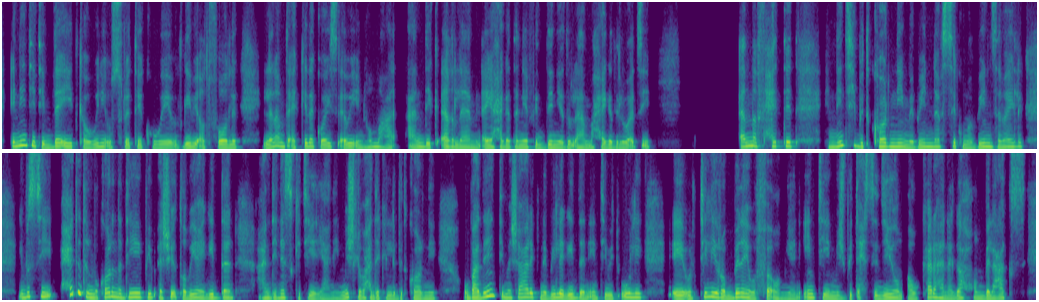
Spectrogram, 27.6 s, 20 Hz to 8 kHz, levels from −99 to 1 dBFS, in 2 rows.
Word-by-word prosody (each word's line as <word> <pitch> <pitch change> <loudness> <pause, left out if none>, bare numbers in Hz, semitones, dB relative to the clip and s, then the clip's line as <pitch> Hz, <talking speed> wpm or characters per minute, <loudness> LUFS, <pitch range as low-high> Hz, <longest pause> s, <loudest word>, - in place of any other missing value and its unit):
إن 220 - +4
إنتِ 260 -1 +2
تبدأي 185 -1 +2
تكوني 180 +3 -2
أسرتِك، 175 -1 -4
و 155 - -4
وتجيبي 165 +4 +1
أطفالِك، 165 0 +1 0.3
اللي 170 - +2
أنا 215 +3 0
متأكدة 195 -1 0
كويس 180 +1 -1
أوي 185 +2 +2
إن 155 - -5
هم 190 +3 -1
ع 160 0 -7 0.2
عندِك 180 +2 -1
أغلى 170 -2 0
من 150 -1 -5
أي 170 +2 +2
حاجة 165 0 -2
تانية 165 0 -1
في 165 -2 -17
الدنيا، 150 +2 0
دول 155 - -2
أهم 155 0 -3
حاجة 155 0 -1
دلوقتي. 145 -1 -3 1.2
أمّا 225 +3 +3
في 215 - -12
حتة 215 0 +1 0.5
إن 175 +2 0
أنتِ 235 +1 0
بتقارني 195 -1 +2
ما 160 -2 0
بين 180 +5 0
نفسِك 185 0 -3
وما 155 -1 -3
بين 180 +6 +2
زمايلِك، 190 +4 -2 0.4
بصي 200 - +1
حتة 410 +5 +5
المقارنة 215 +4 +3
دي 215 +4 +4
بيبقى 200 -4 -1
شيء 170 - +1
طبيعي 180 +1 +1
جدًا 180 0 +1 0.3
عند 175 -2 -1
ناس 185 +2 -1
كتير، 145 -2 -4
يعني 135 +3 -8
مش 200 +4 -2
لوحدِك 170 -2 -2
اللي 145 -1 -2
بتقارني، 155 +1 -3 0.4
وبعدين 185 +6 +5
أنتِ 305 +1 +2
مشاعرِك 205 +3 +1
نبيلة 180 +5 +4
جدًا، 180 -2 +3
أنتَ 165 +1 -1
بتقولي، 205 +5 +2 0.4
آآ، 170 -1 +6
قلتِ 165 +5 -3
لي: 230 -1 +6
"ربنا 185 +4 +4
يوفقهم"، 155 -4 0
يعني 145 -1 -6
أنتِ 195 0 +1
مش 160 -3 -1
بتحسديهم 165 +2 -1
أو 150 -1 -2
كارهةٌ 195 +3 0
نجاحهم، 165 +1 -3
بالعكس. 170 - -2
175 Hz, 165 wpm, -23 LUFS, 160-195 Hz, 1.2 s, آآ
